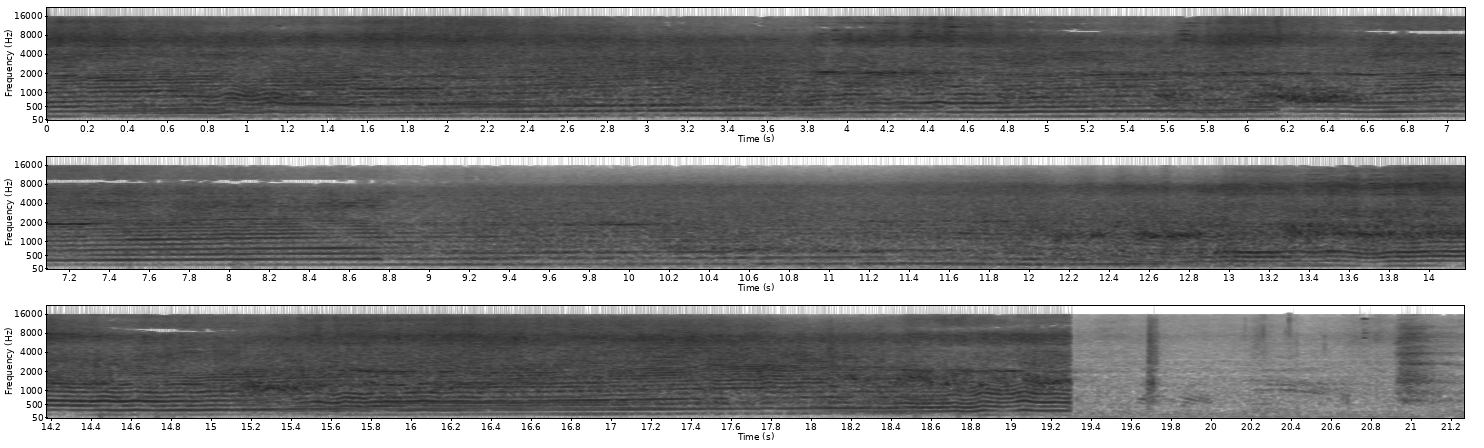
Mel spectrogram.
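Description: Several two-stroke kart engines racing on a circuit, their pitch climbing steeply as the karts accelerate and dropping as they lift off and brake, over and over as they pass. The sound cuts off suddenly near the end.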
